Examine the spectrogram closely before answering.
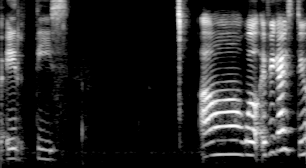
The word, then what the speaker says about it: Eirdís: So EI is pronounced A in Icelandic, and then when you have the I with like the comma at the top, it's E, pronounced E. So Eirdís.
